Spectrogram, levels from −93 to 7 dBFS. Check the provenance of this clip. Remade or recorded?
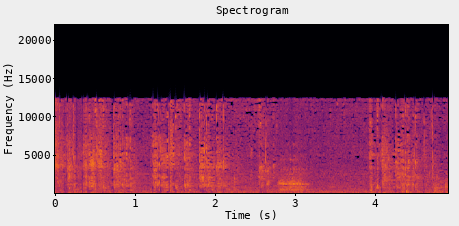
remade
